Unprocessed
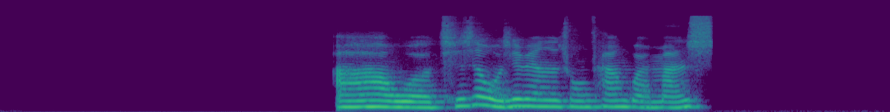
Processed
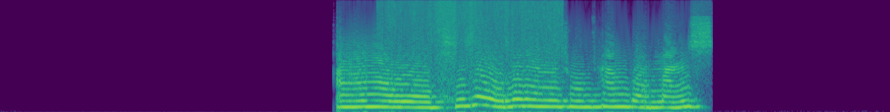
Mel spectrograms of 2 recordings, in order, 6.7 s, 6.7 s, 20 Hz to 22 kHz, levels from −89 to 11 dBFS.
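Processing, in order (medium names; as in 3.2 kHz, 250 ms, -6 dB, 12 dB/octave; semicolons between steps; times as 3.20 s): 2.82–4.22 s: word length cut 6-bit, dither triangular; waveshaping leveller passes 5; trim +5.5 dB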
